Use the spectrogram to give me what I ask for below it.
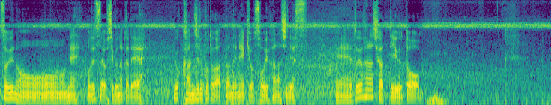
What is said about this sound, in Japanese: ちょっとその前にあれですねこれ虫の声入ってますかねもう虫の声が秋ですよね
